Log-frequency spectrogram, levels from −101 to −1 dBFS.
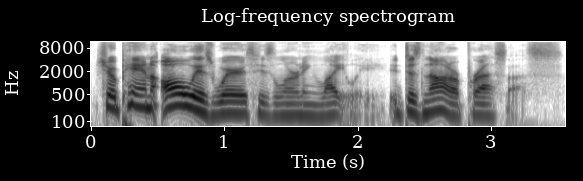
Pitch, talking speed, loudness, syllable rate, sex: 175 Hz, 185 wpm, -17 LUFS, 4.7 syllables/s, female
